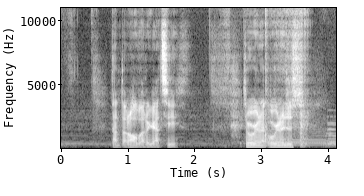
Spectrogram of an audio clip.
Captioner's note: speaks Italian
